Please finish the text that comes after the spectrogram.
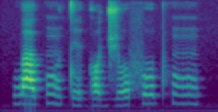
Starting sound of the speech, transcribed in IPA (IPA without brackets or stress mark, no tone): w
